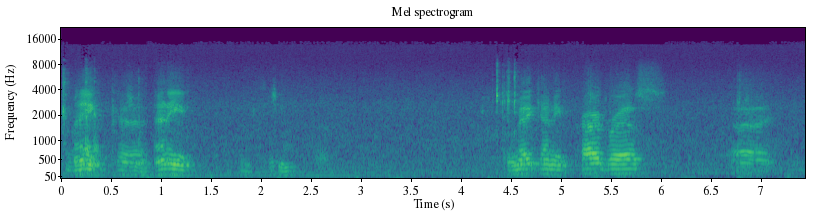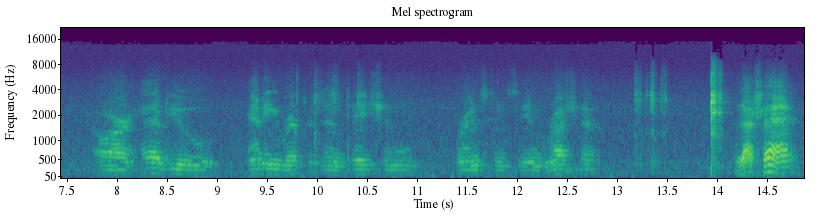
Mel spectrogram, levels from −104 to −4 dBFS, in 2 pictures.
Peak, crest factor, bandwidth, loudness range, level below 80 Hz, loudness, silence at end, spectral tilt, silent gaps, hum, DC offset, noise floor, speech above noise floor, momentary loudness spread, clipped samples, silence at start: -8 dBFS; 26 dB; 15 kHz; 7 LU; -62 dBFS; -32 LUFS; 0 s; -3.5 dB/octave; none; none; under 0.1%; -53 dBFS; 21 dB; 25 LU; under 0.1%; 0 s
